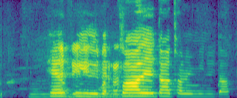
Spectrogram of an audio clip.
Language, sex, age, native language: Icelandic, male, 13, German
